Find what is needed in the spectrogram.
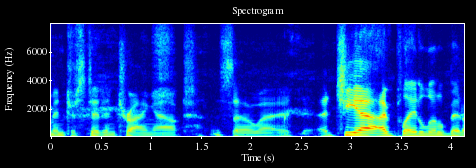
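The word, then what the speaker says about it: Tchia: pronunciation, Chia. Chia, yes.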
